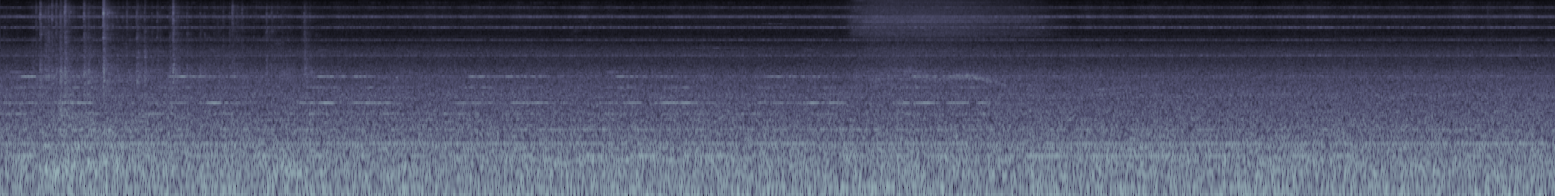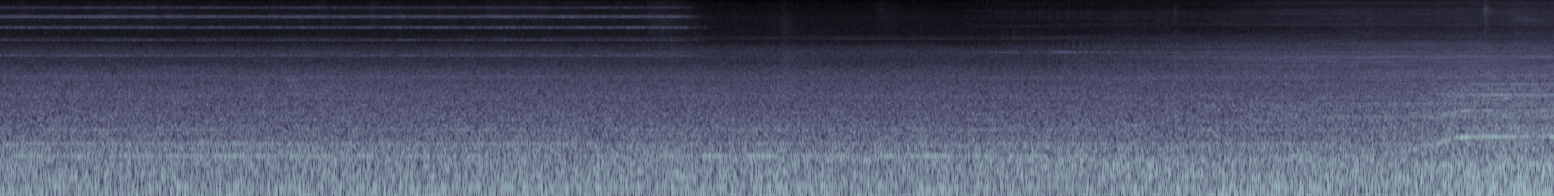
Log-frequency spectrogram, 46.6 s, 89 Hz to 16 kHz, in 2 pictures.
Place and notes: Taipei Main Station - the platform
On the platform waiting for the train, Station broadcast messages, Train Arrival and Departure, Sony PCM D50 + Soundman OKM II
